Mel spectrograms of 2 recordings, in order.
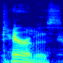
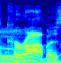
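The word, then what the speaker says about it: Carrabba's: it's the italian restaurant c-a-r-a-b-a how do you pronounce that they called it caravas and i'm like no no no it's carabas and they're like no it's not it's however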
